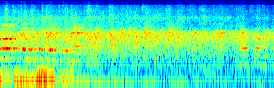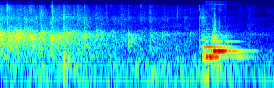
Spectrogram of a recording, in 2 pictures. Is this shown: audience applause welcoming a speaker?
yes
